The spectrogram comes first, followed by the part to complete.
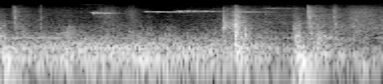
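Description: An office door being opened, with a few light clicks near the end over a low, steady room noise.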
